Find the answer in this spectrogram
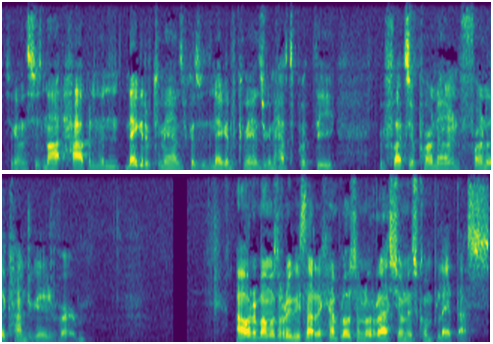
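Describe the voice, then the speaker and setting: Man explaining grammar step by step. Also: mid-range voice. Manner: explains step by step, says "so" and "right" a lot, slows down on example words. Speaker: Spanish teacher. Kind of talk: recorded grammar lesson, mixing English and Spanish.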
